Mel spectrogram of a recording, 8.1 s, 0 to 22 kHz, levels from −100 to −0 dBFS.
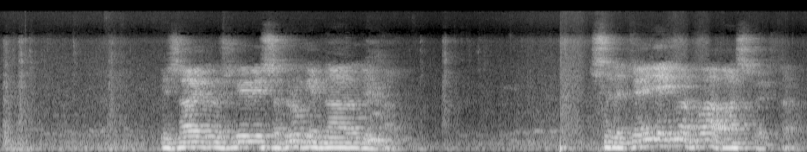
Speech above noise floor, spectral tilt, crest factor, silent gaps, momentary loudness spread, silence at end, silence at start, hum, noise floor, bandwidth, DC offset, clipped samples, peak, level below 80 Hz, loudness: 25 dB; -5 dB/octave; 16 dB; none; 21 LU; 0 s; 0 s; none; -42 dBFS; 9.2 kHz; under 0.1%; under 0.1%; -4 dBFS; -46 dBFS; -18 LUFS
